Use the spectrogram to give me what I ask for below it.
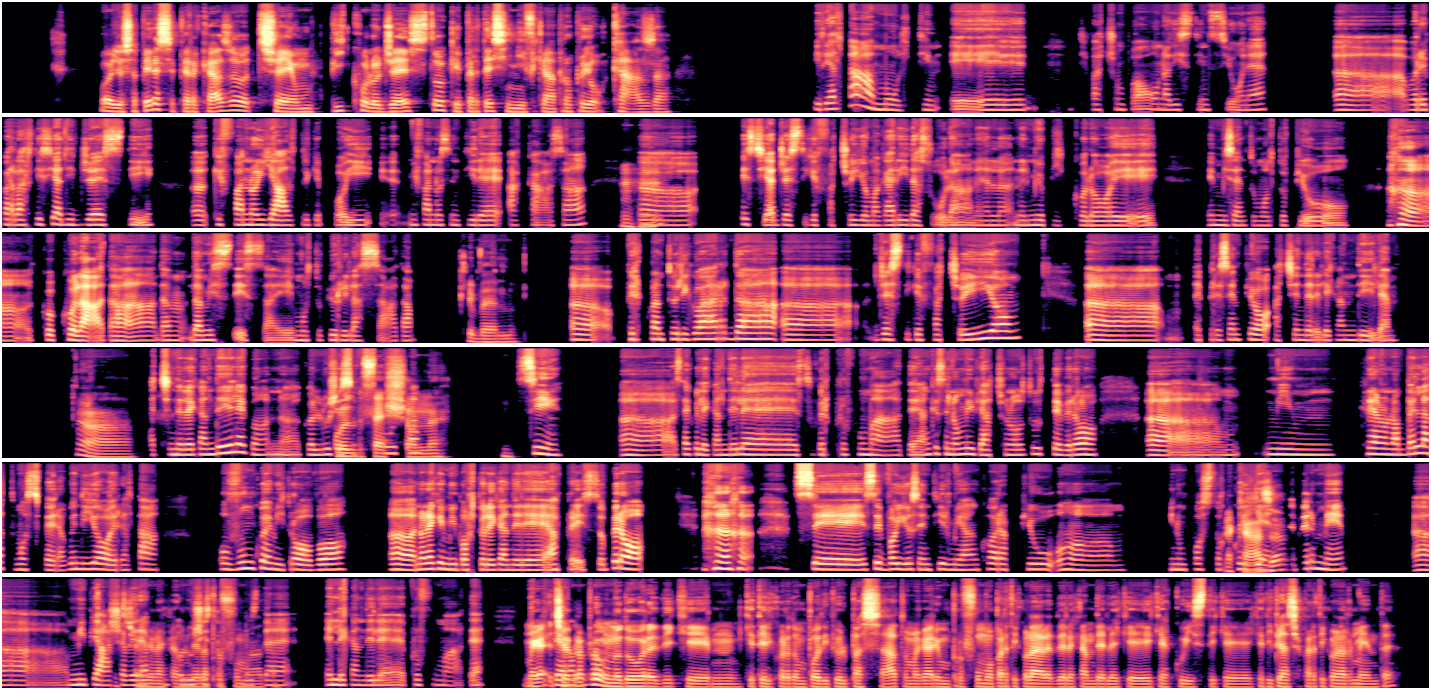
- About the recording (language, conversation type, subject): Italian, podcast, C'è un piccolo gesto che, per te, significa casa?
- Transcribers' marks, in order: giggle; in English: "Old fashion"; chuckle; "proprio" said as "propo"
